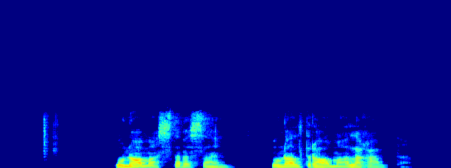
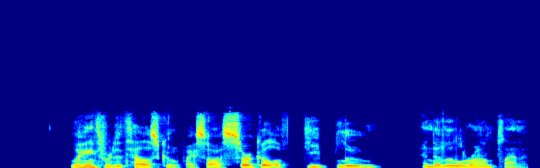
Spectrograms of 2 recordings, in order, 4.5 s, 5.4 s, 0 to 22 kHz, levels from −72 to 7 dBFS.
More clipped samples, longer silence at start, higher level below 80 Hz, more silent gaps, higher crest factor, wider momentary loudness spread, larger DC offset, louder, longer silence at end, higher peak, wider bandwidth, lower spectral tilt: neither; second, 0.45 s vs 0.7 s; about the same, -64 dBFS vs -60 dBFS; first, 0.60-1.13 s, 2.35-2.71 s, 3.89-3.95 s vs 3.97-4.16 s; about the same, 22 dB vs 18 dB; first, 24 LU vs 12 LU; neither; second, -24 LUFS vs -18 LUFS; first, 0.5 s vs 0.15 s; about the same, -4 dBFS vs -2 dBFS; about the same, 8 kHz vs 7.8 kHz; about the same, -5 dB/octave vs -4.5 dB/octave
